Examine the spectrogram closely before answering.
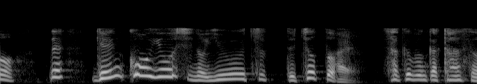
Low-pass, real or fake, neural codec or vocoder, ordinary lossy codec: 5.4 kHz; fake; autoencoder, 48 kHz, 128 numbers a frame, DAC-VAE, trained on Japanese speech; MP3, 32 kbps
